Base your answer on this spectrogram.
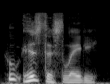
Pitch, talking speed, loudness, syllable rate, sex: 135 Hz, 215 wpm, -19 LUFS, 5.8 syllables/s, male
